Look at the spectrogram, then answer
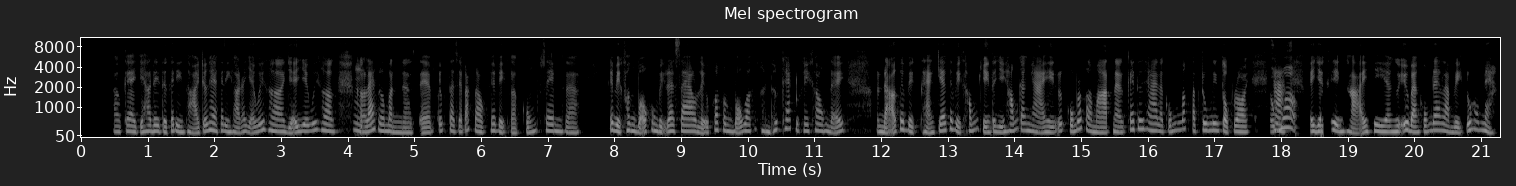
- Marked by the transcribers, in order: other background noise; tapping
- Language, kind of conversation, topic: Vietnamese, advice, Làm sao để xây dựng thói quen tập trung sâu hơn khi làm việc?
